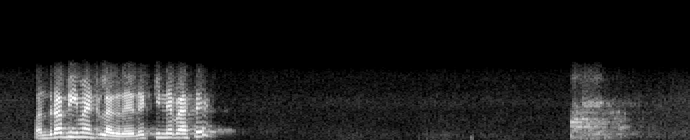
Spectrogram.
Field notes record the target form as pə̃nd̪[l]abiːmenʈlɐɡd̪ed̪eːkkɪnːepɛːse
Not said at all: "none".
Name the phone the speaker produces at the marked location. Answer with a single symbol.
ɾ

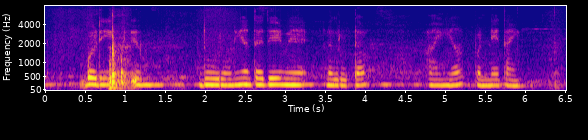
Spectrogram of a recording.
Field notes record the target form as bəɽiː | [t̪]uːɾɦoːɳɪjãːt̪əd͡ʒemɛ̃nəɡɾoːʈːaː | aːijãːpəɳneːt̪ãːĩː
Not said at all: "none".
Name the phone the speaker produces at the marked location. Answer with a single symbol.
d̪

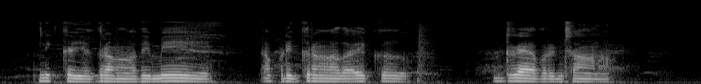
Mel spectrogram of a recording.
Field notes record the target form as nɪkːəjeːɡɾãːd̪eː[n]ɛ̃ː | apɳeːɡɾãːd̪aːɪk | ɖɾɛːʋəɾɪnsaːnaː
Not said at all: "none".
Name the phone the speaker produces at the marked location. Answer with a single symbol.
m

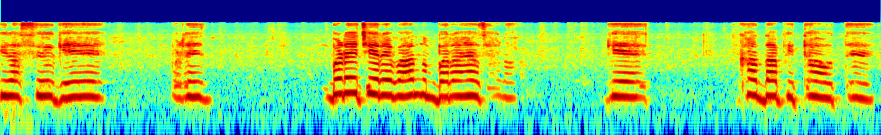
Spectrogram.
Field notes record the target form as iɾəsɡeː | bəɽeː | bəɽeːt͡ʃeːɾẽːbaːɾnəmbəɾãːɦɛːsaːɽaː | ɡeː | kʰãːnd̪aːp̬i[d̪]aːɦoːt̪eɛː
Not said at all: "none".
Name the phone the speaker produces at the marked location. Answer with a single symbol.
t̪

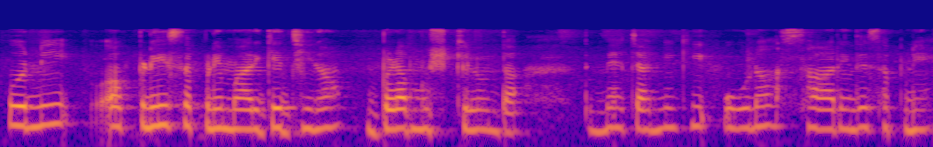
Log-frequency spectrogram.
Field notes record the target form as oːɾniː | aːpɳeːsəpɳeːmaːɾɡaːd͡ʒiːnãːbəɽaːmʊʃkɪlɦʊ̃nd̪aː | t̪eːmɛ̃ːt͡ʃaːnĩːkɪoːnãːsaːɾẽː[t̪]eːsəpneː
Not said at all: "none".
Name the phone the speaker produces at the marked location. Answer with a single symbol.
d̪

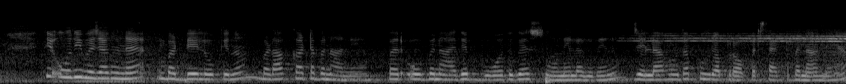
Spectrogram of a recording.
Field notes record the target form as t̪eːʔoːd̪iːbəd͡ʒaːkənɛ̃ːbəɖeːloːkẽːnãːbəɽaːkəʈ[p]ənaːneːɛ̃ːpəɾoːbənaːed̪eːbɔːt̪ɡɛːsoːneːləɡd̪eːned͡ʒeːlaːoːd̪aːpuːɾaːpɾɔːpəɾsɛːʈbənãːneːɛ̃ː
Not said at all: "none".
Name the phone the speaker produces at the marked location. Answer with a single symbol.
b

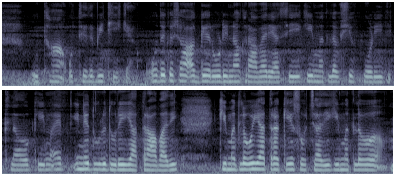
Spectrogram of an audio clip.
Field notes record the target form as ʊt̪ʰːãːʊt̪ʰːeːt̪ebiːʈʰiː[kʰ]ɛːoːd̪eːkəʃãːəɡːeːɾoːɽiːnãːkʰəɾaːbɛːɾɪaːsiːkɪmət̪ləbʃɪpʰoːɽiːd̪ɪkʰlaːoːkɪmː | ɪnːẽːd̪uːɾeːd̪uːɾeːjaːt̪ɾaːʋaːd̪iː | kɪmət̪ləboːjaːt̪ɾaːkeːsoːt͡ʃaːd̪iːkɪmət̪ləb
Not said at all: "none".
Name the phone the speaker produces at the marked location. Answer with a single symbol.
k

